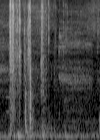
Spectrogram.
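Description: A few scattered light clicks and knocks over a low rumble, mostly in the first second.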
